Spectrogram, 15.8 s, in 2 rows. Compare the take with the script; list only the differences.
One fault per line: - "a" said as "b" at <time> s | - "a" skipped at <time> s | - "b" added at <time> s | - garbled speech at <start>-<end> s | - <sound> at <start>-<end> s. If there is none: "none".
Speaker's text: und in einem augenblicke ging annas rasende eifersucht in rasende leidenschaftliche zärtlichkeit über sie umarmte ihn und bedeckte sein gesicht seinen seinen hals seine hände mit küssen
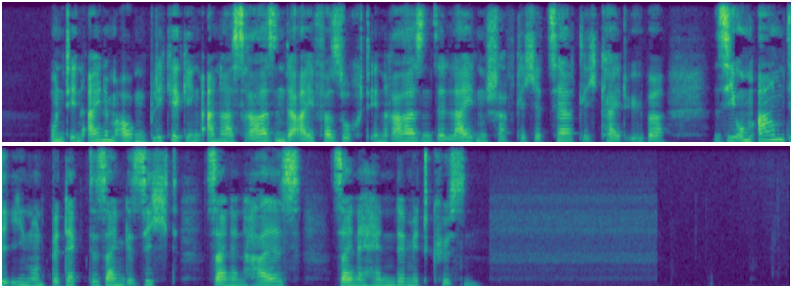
- "seinen" skipped at 10.4 s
